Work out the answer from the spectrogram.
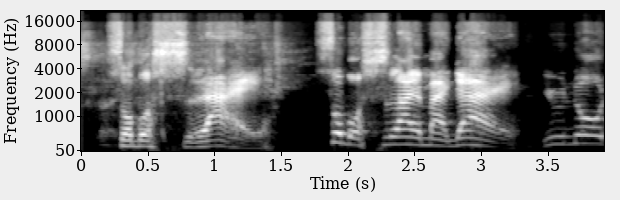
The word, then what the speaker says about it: Szoboszlai: Dominic Szoboszlai. Szoboszlai. Szoboszlai.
